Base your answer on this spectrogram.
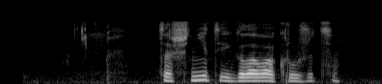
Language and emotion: Russian, neutral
